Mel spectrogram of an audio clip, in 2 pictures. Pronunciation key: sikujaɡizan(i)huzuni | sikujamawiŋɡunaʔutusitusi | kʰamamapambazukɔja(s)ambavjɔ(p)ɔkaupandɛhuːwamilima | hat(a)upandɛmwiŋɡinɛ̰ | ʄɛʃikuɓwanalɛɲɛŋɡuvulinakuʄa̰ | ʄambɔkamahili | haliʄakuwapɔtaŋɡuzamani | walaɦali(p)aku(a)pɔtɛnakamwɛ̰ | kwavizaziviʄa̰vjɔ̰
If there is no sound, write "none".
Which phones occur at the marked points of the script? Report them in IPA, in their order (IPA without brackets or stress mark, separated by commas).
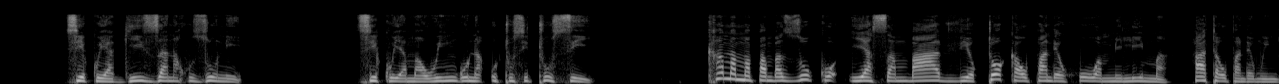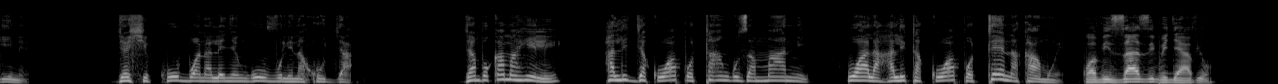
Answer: a, s, t, a, t, a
